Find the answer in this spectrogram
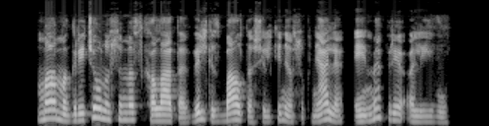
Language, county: Lithuanian, Kaunas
